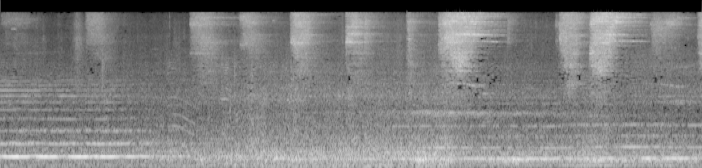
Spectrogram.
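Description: Indian Railways passenger train horn held on one steady note, cutting off about two seconds in. Then the coaches rolling past close by, wheels clattering over the rail joints in a repeating beat, with a faint steady squeal underneath.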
